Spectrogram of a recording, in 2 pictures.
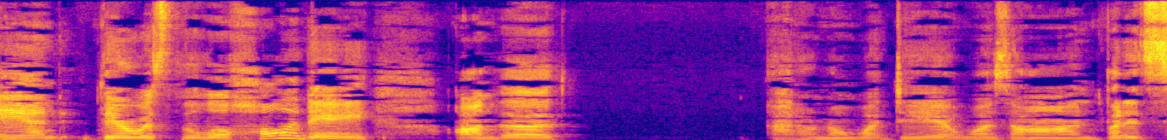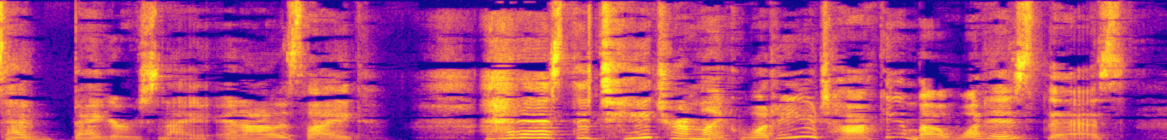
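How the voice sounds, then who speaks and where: Against a quiet background, a woman with an American accent speaks with very wide pitch swings. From Minnesota. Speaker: beauty vlogger and makeup seller; beauty vlogger, makeup seller. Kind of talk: casual livestream makeup tutorial. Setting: live video stream at home. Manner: chatty, with frequent um fillers. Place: home room. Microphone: phone near.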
